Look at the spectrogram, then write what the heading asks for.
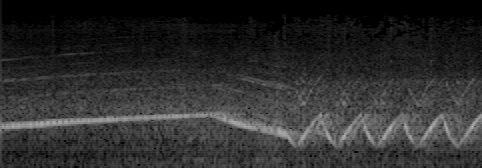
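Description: Ambulance siren: a long wail rising slowly in pitch, which glides down about two seconds in and switches to a fast yelp, rising and falling about two and a half times a second.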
